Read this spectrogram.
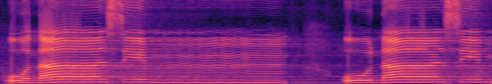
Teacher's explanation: mim sambil ditahan sehingga terbentuk suara yang mendengung. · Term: idgham bi gunnah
